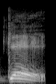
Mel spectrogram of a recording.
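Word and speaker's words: gē: E-A-R-T-H, right, earth, it is the Greek word gay. Now, it's the word G-E. It's pronounced gay.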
